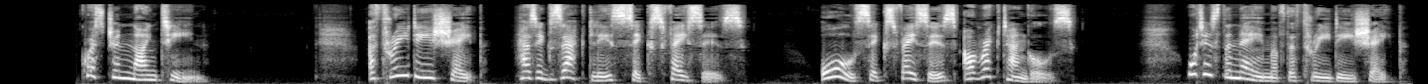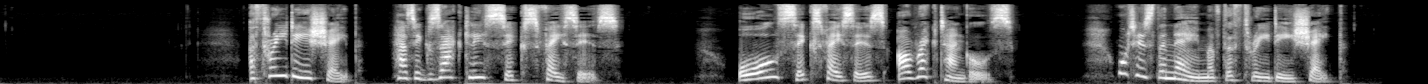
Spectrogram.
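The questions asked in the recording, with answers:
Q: What is the name of the 3D shape?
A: cuboid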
